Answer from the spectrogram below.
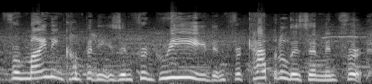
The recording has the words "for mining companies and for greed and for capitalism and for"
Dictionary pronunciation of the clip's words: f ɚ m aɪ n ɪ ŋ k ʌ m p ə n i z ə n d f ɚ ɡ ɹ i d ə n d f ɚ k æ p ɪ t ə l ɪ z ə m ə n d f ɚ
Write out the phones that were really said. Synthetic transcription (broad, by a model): f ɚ m aɪ n ɪ ŋ k ʌ m p ə n i z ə n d f ɚ ɡ ɹ i d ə n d f ɚ k æ p ɪ t ə l ɪ z ə m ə n f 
